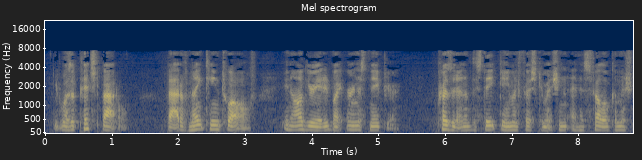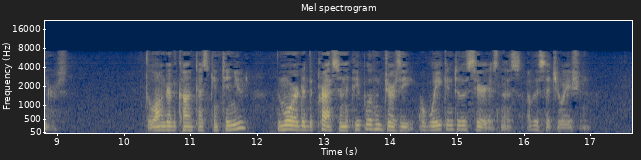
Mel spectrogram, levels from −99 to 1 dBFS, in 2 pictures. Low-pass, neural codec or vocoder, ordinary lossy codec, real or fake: 7.2 kHz; codec, 44.1 kHz, 7.8 kbps, Pupu-Codec; MP3, 32 kbps; fake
